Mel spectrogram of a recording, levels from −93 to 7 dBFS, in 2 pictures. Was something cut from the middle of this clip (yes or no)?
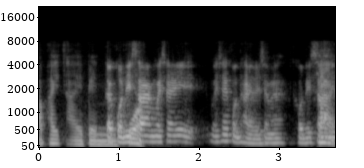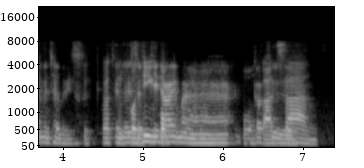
yes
